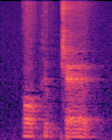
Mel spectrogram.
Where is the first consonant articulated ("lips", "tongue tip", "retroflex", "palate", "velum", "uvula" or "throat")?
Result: velum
